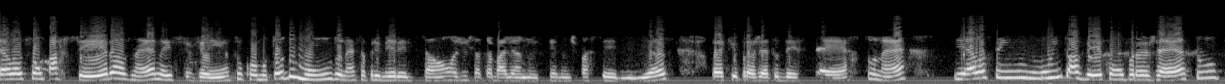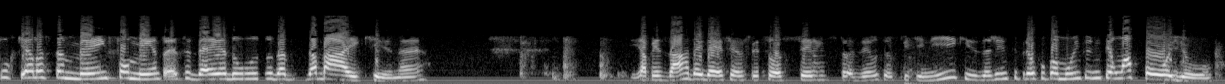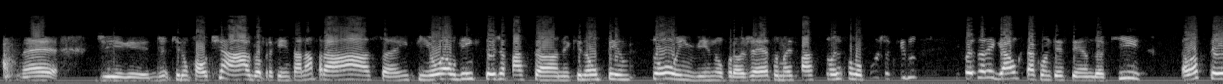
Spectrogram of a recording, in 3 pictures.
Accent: Belo Horizonte, Minas Gerais, Brazil; now in São Paulo, Brazil; eu sou daqui, né, de BH, moro em São Paulo há 12 anos.

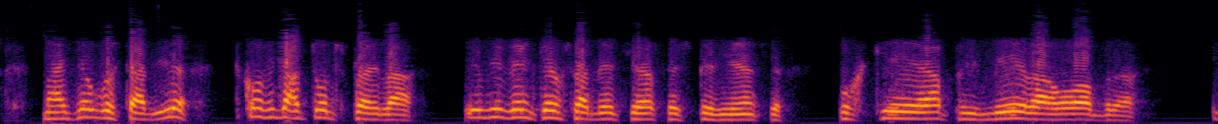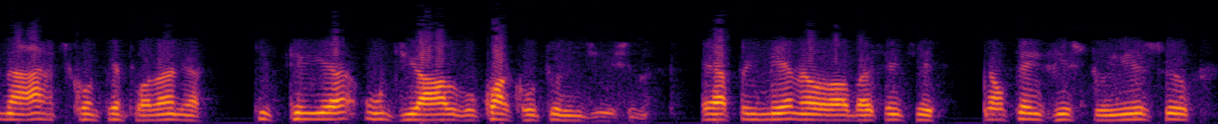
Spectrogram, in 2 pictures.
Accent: Belo Horizonte, Minas Gerais, Brazil; born there; eu nasci em Belo Horizonte

